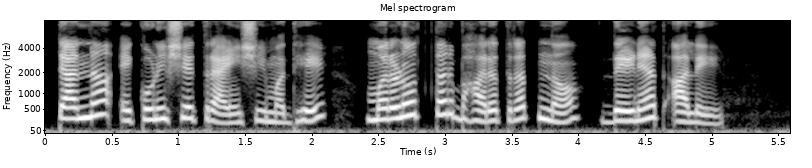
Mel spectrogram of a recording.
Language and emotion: Marathi, neutral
